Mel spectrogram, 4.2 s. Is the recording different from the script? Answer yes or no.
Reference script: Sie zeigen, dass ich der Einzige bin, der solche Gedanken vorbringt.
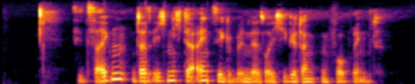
yes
